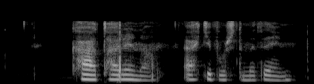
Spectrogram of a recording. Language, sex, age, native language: Icelandic, female, 11, Icelandic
